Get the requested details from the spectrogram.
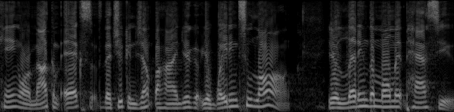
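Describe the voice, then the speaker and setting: A man talks at a fairly quick pace with a fairly high pitch. His pitch varies in an ordinary way. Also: quiet background. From US South. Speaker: activist and liturgy organizer; panelist. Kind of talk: panel discussion. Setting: church forum with live audience. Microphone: handheld.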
